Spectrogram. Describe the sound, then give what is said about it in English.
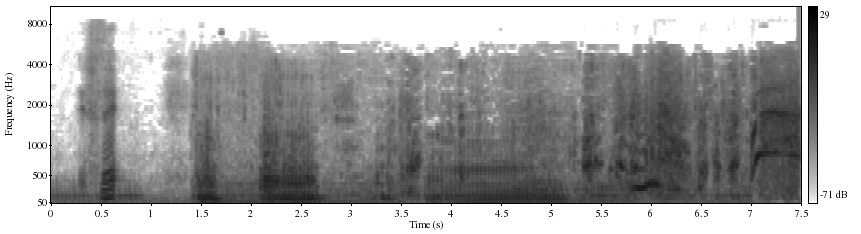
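A lion roars and snarls, loud and rough, in several heavy bursts with growling in between, building over a few seconds. “The lion sprang, the knife went home between the ribs and into the heart of the beast.”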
